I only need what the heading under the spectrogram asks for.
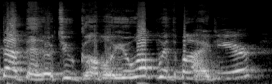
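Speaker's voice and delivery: loud booming wolf; wolf pouncing on Little Red; big bad wolf roar. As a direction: let it roar out hungrily. Wolf reveals himself.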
